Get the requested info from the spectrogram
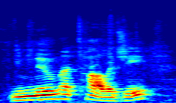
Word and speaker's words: pneumatology: And, studying pneumatology, by the way, is how you say this, pneumatology.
